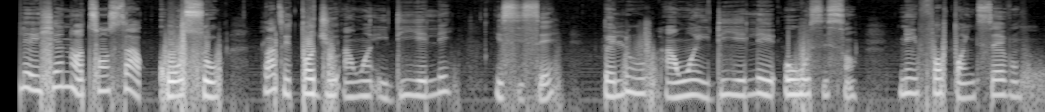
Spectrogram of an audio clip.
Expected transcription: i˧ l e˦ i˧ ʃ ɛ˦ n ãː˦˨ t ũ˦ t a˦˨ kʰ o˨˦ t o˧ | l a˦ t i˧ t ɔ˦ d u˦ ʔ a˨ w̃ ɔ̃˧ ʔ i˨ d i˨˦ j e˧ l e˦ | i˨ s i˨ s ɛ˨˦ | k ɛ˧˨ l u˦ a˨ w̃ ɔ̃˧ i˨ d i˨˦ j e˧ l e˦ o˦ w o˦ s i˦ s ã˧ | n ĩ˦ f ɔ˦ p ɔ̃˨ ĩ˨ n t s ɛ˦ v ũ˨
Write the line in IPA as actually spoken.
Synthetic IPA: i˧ l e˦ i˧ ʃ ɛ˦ n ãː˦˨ t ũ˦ s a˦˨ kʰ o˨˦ s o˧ | l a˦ t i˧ t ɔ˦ d͡ʒ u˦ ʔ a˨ w̃ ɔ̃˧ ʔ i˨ d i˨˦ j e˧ l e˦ | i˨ s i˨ s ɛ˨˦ | k͡p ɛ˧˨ l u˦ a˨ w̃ ɔ̃˧ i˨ d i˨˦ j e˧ l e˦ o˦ w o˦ s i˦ s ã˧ | n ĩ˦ f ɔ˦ p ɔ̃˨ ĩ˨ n t s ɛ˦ v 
